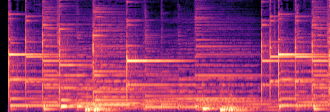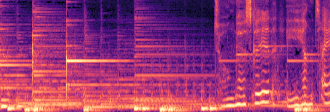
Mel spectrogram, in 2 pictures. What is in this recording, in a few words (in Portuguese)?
Aniversário Colega de Trabalho Mulher Feminino; Aniversários; Aniversários diversos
